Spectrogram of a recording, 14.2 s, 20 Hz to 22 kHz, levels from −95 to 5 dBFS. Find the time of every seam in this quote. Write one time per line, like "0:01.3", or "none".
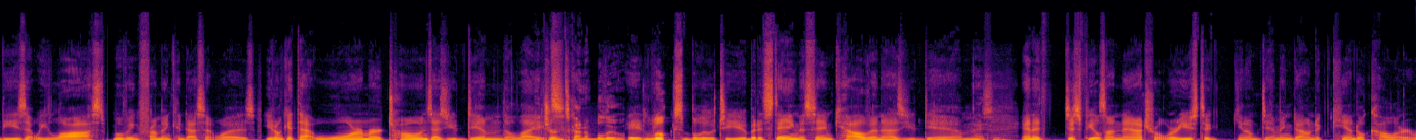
0:01.0
0:02.6
0:06.2
0:13.3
